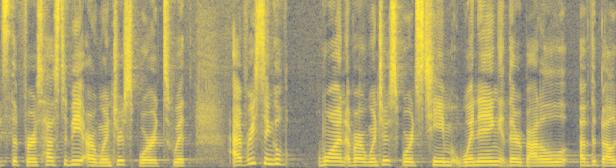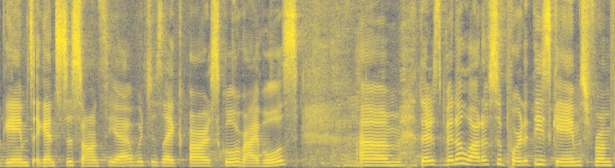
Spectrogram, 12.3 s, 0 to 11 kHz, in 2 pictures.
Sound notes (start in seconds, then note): 9.3 audience laughing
